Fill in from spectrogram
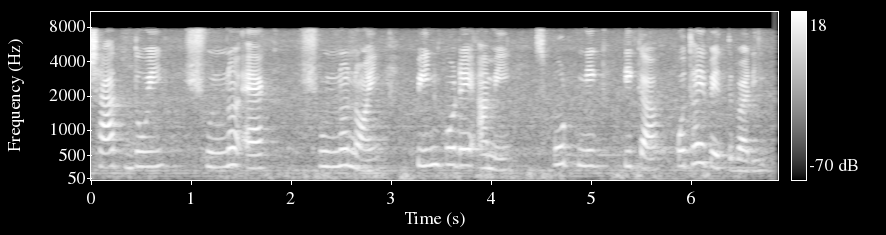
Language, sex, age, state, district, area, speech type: Bengali, female, 18-30, West Bengal, Paschim Medinipur, rural, read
